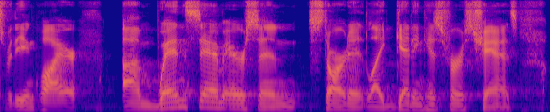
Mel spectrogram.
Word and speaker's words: Ersson: And the thing is, it doesn't quite work because you're supposed to say it Ersson.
